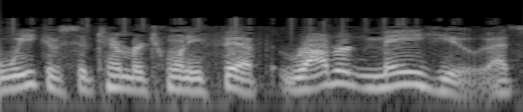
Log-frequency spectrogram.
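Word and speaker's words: Maheu: later during the week of september 25th robert mayhew that's spelled m-a-h-e-u that's a name that crops up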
